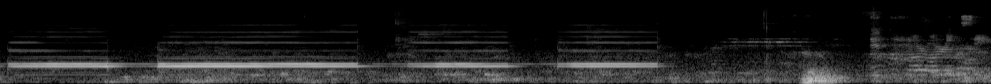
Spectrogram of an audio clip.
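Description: A cellphone rings during a church sermon, sounding in repeated bursts of a bright melodic tone with short gaps between them, while a preacher speaks under and between the rings.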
